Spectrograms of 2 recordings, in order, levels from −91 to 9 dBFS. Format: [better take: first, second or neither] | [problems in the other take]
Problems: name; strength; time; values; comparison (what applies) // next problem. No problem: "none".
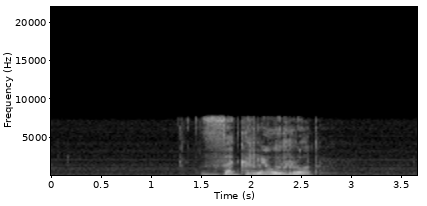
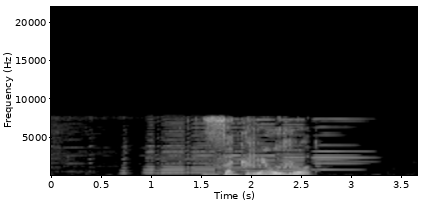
first | noise reduction (classical method Wiener filter)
